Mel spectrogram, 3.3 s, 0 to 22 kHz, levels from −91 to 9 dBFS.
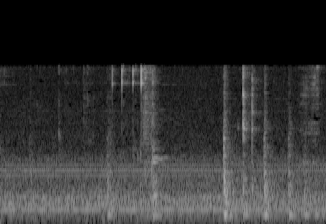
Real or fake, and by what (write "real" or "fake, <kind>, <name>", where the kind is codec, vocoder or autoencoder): real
